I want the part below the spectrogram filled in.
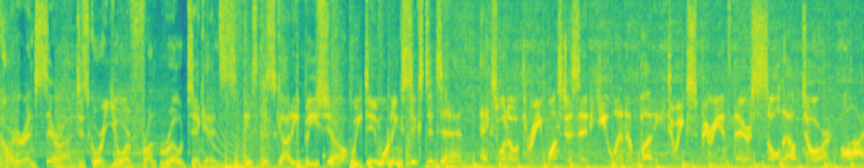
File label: radio men rock; radio imaging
